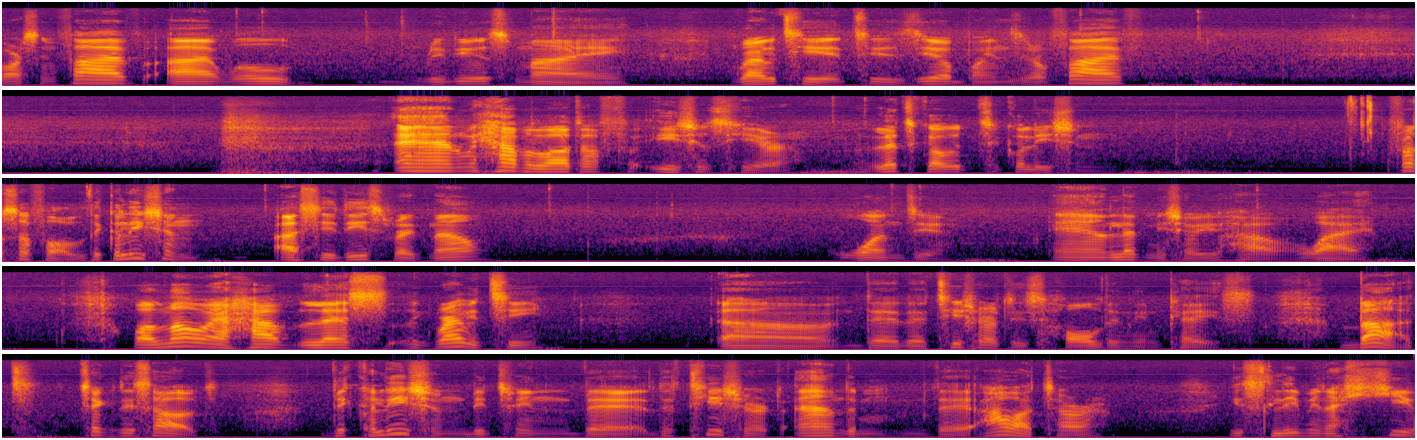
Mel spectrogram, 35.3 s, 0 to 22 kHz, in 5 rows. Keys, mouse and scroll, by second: 1.3-3.2 drag, 3.8 middle click, 11.4-13.1 drag, 14.4-15.6 middle drag, 15.6-17.3 right drag, 18.7-20.7 drag, 21.5 middle click, 29.0-31.2 middle drag.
